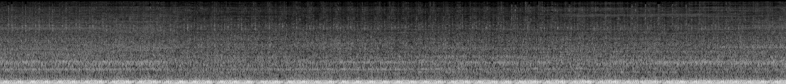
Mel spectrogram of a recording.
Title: Wanbro 400 l/h in Subaru WRX many pulsation engine error misfire and TIC rail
